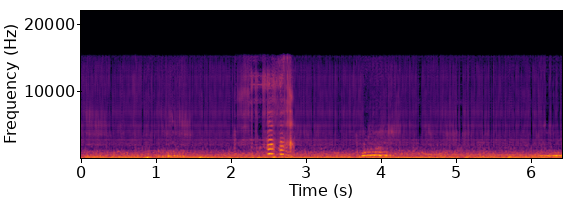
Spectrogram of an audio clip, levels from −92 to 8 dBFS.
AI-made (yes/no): yes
